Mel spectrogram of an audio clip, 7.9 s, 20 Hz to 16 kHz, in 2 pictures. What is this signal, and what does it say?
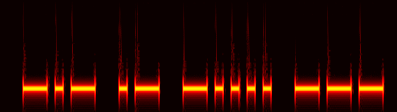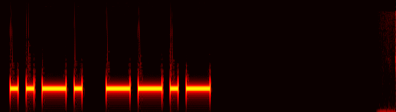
Morse code, heard as a keyed tone, about 17 wpm, 700 Hz. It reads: KA6OFQ
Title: Speed Racing - USA 2x3 Call Signs 15wpm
